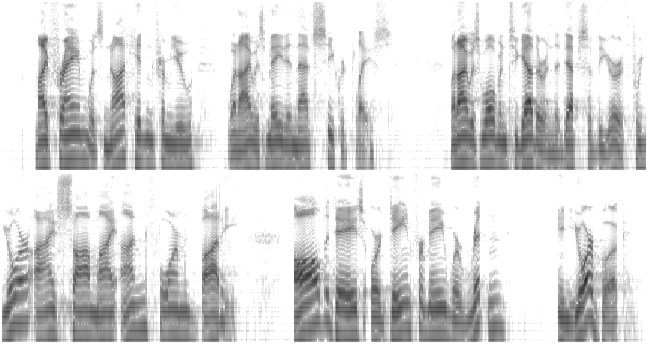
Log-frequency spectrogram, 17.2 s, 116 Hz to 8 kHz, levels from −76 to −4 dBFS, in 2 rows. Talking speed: 155 wpm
